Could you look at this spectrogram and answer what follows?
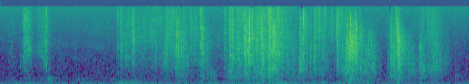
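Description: Paper instruction sheets rustling and crinkling as they are picked up and handled, in a series of rustles that start about two seconds in and come loudest in a few peaks in the second half.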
